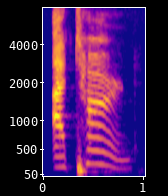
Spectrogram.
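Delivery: ordinary talk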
